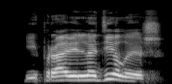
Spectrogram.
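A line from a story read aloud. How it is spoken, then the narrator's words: Deep bass voice. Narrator (Russian): пробасили рядом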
